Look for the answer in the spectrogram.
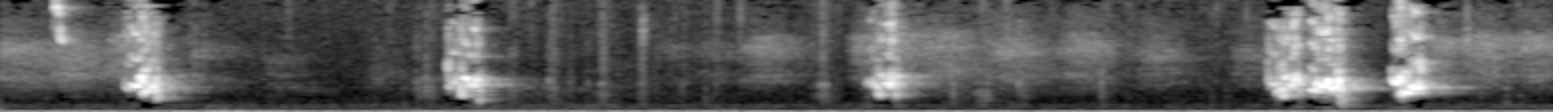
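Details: Pet budgerigars in couples make sparse, short squawky chirps, about five over several seconds, with faint high chatter behind and a low hum throughout.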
